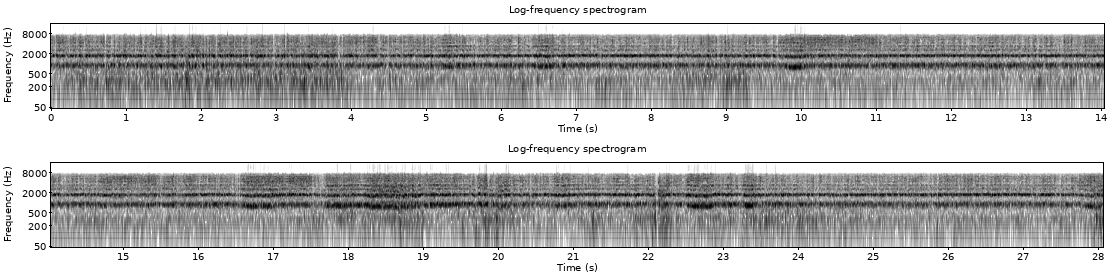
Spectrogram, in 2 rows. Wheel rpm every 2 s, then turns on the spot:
230, 230, 230, 230, 230, 230, 230, 230, 220, 230, 230, 230, 230, 230.
none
